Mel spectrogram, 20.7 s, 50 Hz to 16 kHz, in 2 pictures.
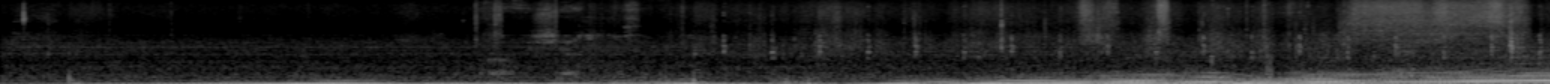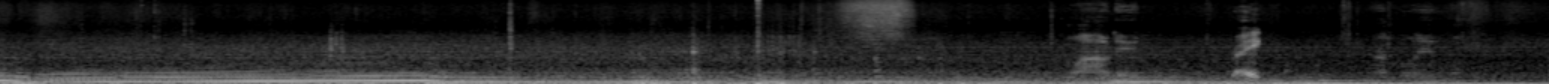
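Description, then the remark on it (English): A BMW M5 sports car engine roars, its pitch climbing steadily as it accelerates hard through several gear changes, dropping briefly between each rise before pulling strongly again. “The M5... is faster than a Lamborghini Huracan Performante, or the M5 competition is, and beats most supercars around the track.”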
